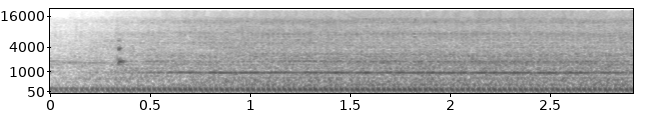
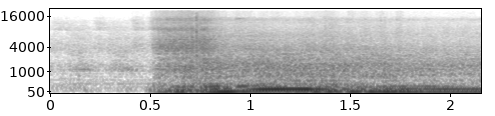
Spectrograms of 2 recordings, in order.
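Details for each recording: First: 2005 Mini Cooper S with battery, ABS and power steering lights at stops; charging test shows about 11.2-11.8 V instead of about 14; over steady idle a constant high whine at alternator side; alternator whine from failing alternator. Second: 2005 Mini Cooper S after alternator replacement: starter catches quickly, engine flares and settles to steady smooth idle with no squeal or rattle; charging about 14 V, healthy.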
